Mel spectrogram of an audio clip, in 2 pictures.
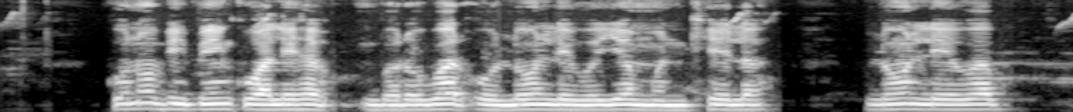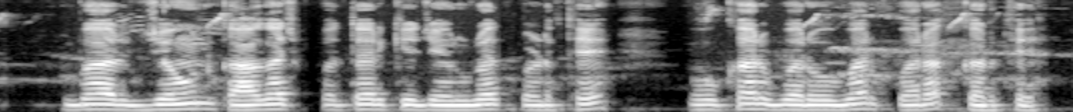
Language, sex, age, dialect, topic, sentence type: Chhattisgarhi, male, 18-24, Western/Budati/Khatahi, banking, statement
